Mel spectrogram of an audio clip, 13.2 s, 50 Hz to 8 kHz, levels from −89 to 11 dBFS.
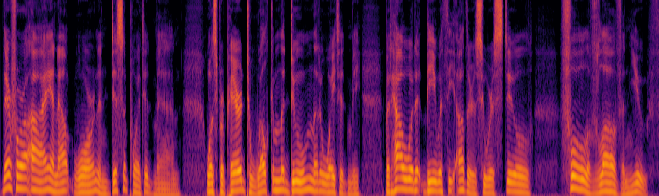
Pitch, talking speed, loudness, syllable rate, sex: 120 Hz, 145 wpm, -16 LUFS, 4.1 syllables/s, male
